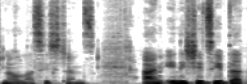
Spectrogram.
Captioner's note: speaking French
